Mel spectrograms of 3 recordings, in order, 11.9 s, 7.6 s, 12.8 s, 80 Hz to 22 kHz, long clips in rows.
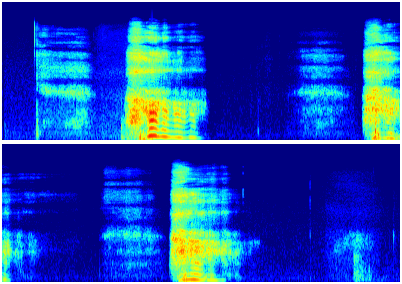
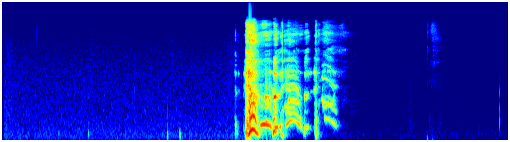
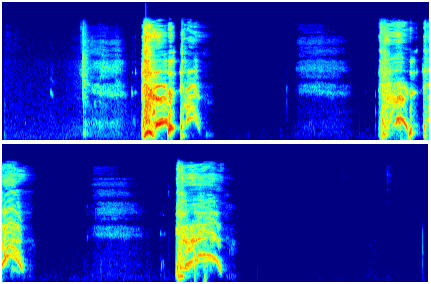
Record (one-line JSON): {"exhalation_length": "11.9 s", "exhalation_amplitude": 27022, "exhalation_signal_mean_std_ratio": 0.29, "cough_length": "7.6 s", "cough_amplitude": 32536, "cough_signal_mean_std_ratio": 0.22, "three_cough_length": "12.8 s", "three_cough_amplitude": 28801, "three_cough_signal_mean_std_ratio": 0.28, "survey_phase": "beta (2021-08-13 to 2022-03-07)", "age": "65+", "gender": "Female", "wearing_mask": "No", "symptom_none": true, "smoker_status": "Ex-smoker", "respiratory_condition_asthma": false, "respiratory_condition_other": false, "recruitment_source": "REACT", "submission_delay": "2 days", "covid_test_result": "Negative", "covid_test_method": "RT-qPCR", "influenza_a_test_result": "Negative", "influenza_b_test_result": "Negative"}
